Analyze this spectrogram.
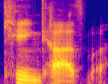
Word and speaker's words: Xing Kazama: Yes, I do have a lot of people who call me Xing, Xing, everything under the Tuscan sun, but it is pronounced Xing Kazama.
